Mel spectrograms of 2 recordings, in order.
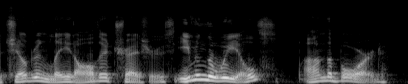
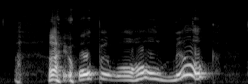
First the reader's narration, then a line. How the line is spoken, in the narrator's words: said Jessie, laughing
